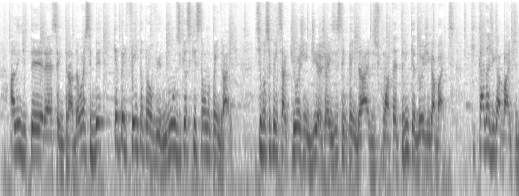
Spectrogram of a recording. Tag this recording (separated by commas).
Music, Speech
